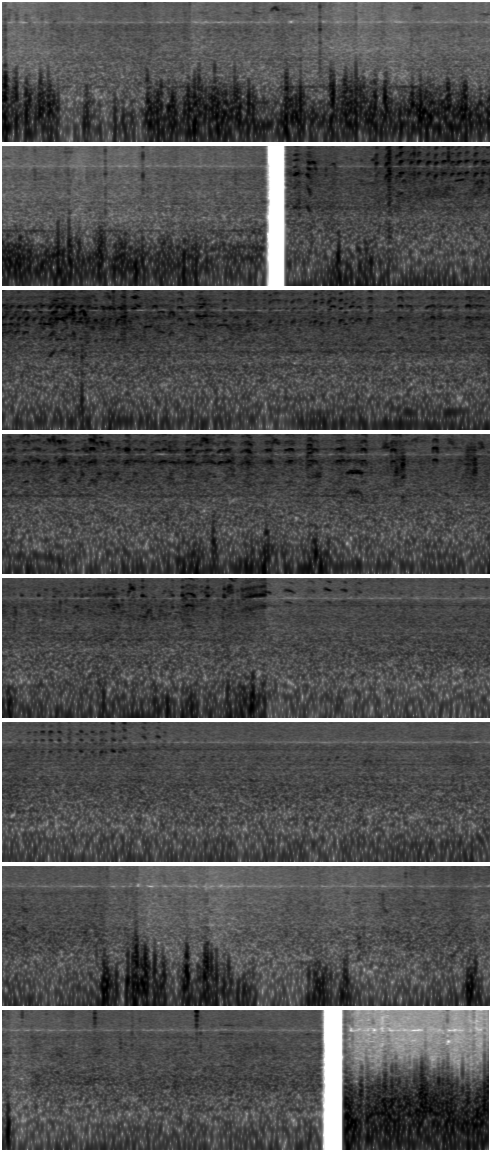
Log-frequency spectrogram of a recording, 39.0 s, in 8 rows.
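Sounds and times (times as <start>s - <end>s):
wind rumble on microphone: 0.0s - 39.0s
birds chirping: 7.8s - 23.2s.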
